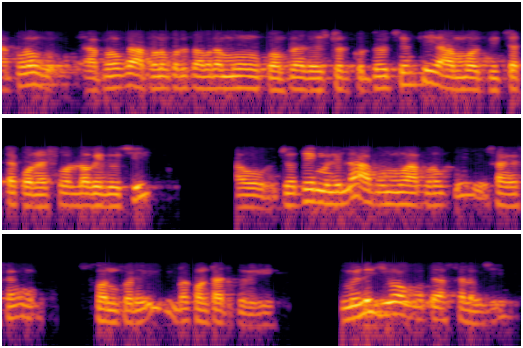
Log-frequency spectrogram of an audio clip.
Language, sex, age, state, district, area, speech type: Odia, male, 30-45, Odisha, Sambalpur, rural, conversation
